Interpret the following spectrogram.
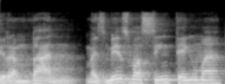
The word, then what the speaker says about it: Ramban: Na mesma época que viveu Rambam, no sul da Espanha, viveu Ramban na região de Barcelona. A diferença é só o N e o M final, então Rambam e Ramban.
